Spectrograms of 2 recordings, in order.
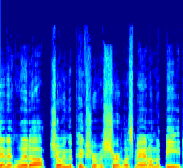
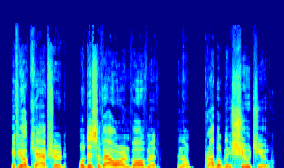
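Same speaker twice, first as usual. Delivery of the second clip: usual speaking voice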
